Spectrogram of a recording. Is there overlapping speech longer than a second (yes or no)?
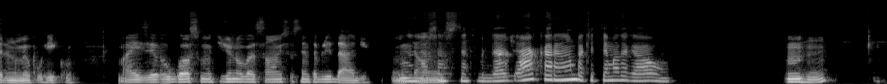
no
